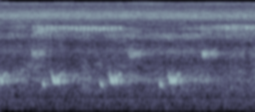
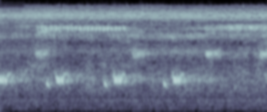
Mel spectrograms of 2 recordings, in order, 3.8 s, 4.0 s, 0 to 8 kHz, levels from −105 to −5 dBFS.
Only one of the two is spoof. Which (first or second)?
first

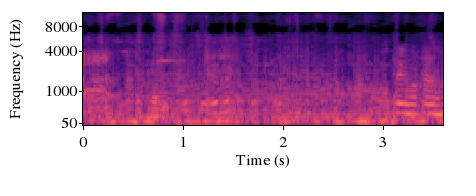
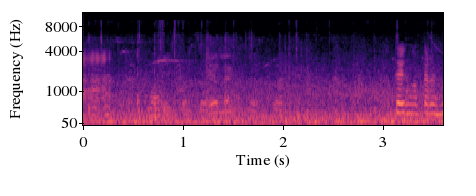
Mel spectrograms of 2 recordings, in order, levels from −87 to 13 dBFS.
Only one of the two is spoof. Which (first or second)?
first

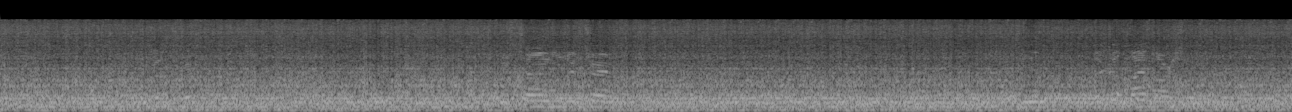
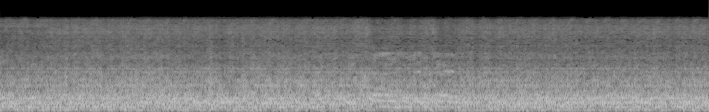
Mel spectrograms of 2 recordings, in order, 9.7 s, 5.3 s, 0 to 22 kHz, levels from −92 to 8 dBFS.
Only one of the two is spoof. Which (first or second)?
second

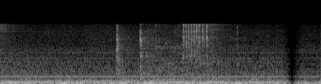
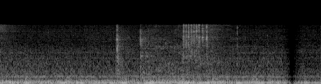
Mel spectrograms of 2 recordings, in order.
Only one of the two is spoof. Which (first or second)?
second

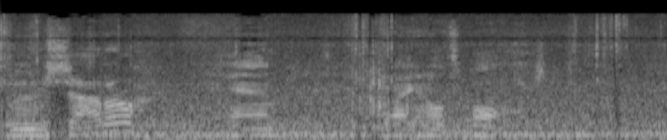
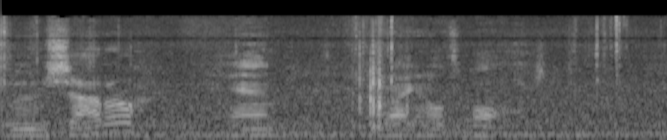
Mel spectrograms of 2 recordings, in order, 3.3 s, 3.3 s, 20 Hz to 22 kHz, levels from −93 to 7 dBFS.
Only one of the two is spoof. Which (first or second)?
first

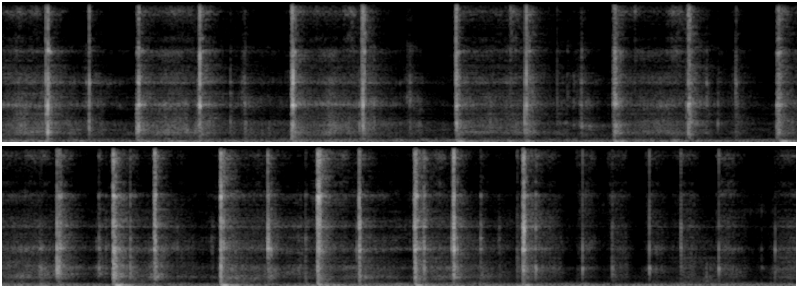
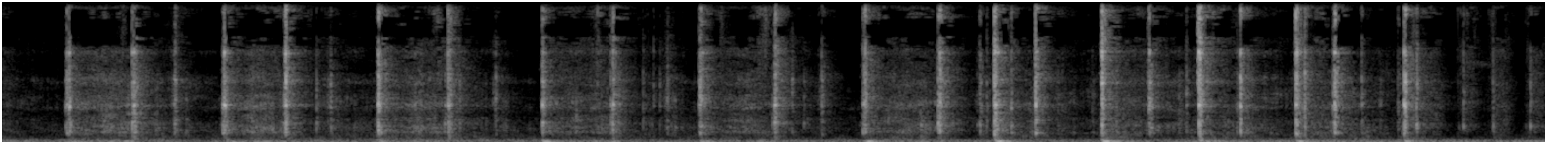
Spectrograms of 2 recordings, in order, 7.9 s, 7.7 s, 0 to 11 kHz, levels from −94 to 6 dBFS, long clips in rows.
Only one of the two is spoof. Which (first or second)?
first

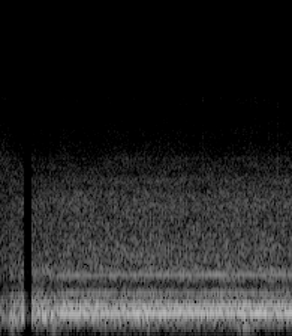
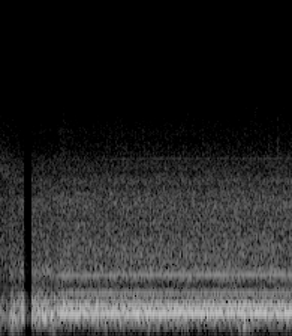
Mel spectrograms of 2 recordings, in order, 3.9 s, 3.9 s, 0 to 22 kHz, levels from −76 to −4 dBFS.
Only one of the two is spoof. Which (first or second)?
first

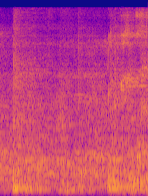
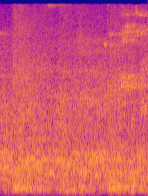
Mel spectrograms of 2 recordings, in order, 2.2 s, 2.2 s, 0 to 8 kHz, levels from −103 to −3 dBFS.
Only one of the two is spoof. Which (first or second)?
first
